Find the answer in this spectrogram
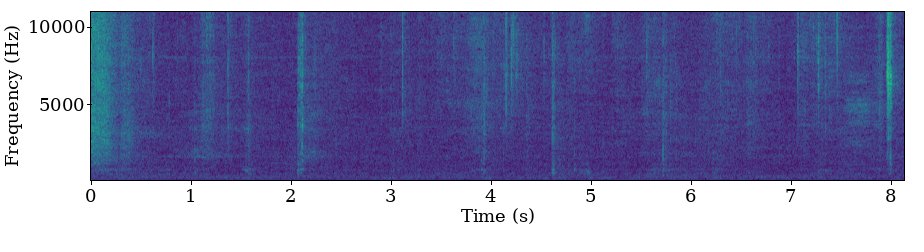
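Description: Faint handling sounds of a ribbon being wrapped and tied around a small paper gift box: soft rustling with a few light ticks scattered through.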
